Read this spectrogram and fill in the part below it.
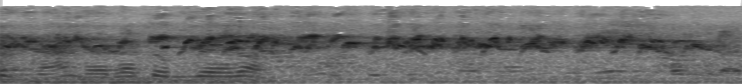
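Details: Several caged red-whiskered bulbuls at a singing competition on a display rack pour out dense, bright, twittering high phrases almost without pause; a man's voice speaks briefly at the start.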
